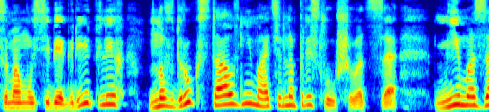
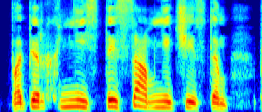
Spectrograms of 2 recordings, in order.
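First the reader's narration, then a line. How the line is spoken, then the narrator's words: Grumble. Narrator (Russian): проворчал Грим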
